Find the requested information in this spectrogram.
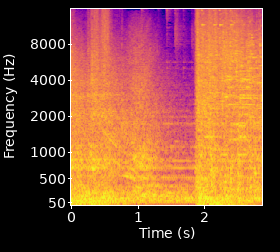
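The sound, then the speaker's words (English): Heavy rifle fire of explosive projectiles shattering thick walls: a dense, loud roaring crash that continues throughout and surges into a sudden, even louder burst near the end. “shattering the thick walls into burned, smoking shards.”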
